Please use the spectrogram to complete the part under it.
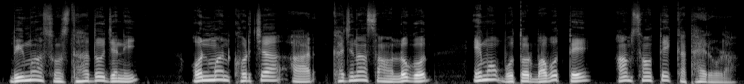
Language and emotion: Santali, neutral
